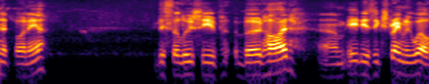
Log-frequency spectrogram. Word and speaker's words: bird hide: this might be it i've actually been saying it wrong it's not the bird hive it's the bird hide this side done mustn't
